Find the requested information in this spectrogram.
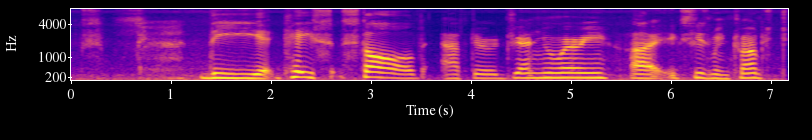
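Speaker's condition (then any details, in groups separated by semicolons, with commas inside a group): Cerebral palsy; from birth, walks with walker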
